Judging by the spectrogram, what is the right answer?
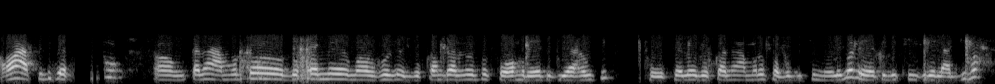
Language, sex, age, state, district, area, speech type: Odia, female, 60+, Odisha, Gajapati, rural, conversation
